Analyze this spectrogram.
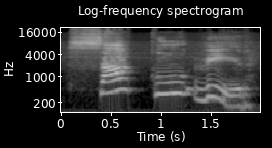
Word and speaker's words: sacudir: dun, dun, dun, es sacudir. Ready? Let's all say that together. On the count of 3, it's 3 syllables, so we're going to say it nice and slow.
